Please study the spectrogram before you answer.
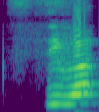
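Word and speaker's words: sieve: इसमें ई साइलेंट होगा। ई जो होता है ना, जब भी कभी अंग्रेजी के किसी भी शब्द में ई लास्ट में आए तो ई हमेशा साइलेंट होगा। तो सिवर, सिव बोलेंगे, सिव।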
